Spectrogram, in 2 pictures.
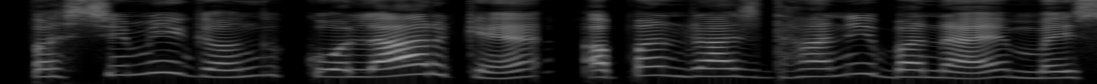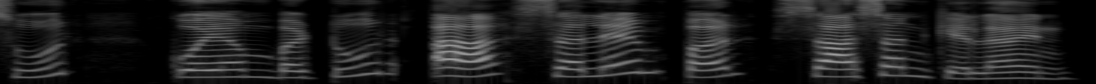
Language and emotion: Maithili, neutral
